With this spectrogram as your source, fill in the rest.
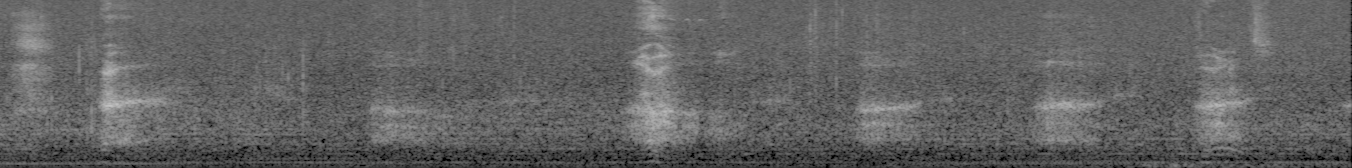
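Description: A young woman speaks in short, breathless bursts.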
